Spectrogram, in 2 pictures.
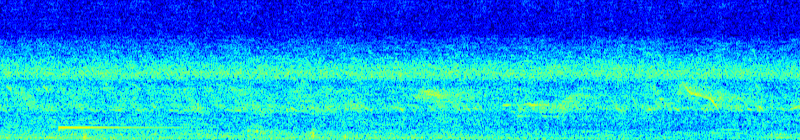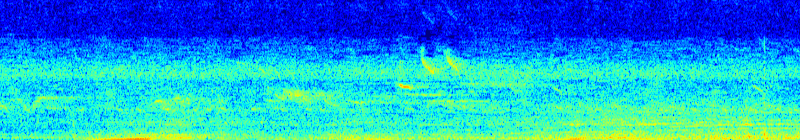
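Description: Birds chirping and calling over a steady outdoor background hiss. A short steady beep sounds just after the start, and a low rumble swells and fades from about four and a half seconds to seven.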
